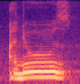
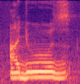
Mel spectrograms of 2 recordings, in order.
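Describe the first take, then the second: Both takes have the same delivery.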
